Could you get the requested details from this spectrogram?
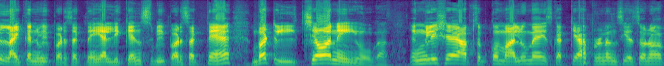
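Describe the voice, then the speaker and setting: A man teaching who explains a poem line by line, reading the words slowly, then asking and answering his own questions. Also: high-pitched, bright, forceful tone. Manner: explains slowly, reads English lines word by word. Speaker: English teacher.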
